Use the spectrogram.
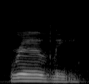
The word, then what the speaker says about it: really: not too difficult if you start with your tongue in that position once you've got gotten comfortable with saying try putting the rift before it Li Li really really go slowly break apart the syllables as that becomes more comfortable speed up really really really that's kind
